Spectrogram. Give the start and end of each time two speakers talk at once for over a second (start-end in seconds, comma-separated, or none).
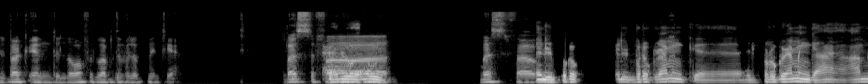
none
